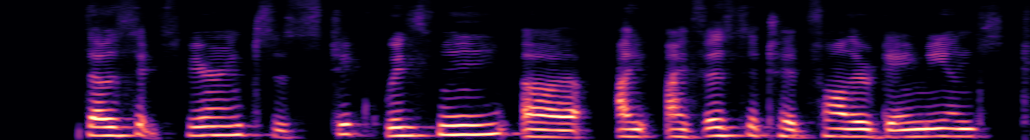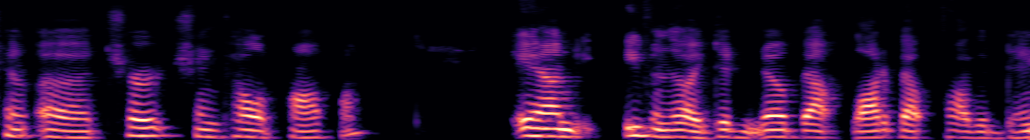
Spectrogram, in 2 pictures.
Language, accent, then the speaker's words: English; Taiwan; When I was growing up in Taiwan, there were many temples that may have been Buddhist temples, they may have been Shinto.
